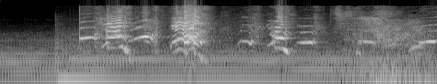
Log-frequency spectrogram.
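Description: Background music of steady held chords. From about half a second in, a woman screams and wails over it in several short, loud cries.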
